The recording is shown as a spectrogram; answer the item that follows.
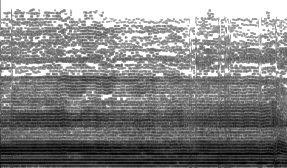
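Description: A man's voice holding one long, steady sung note in a chanted recitation of elegiac poetry (a zakir's majlis recitation), unwavering in pitch for several seconds before breaking back into wavering melody at the very end.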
